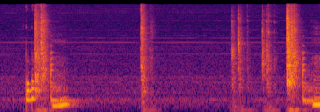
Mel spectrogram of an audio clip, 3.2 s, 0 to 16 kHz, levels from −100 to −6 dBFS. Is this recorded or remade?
recorded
